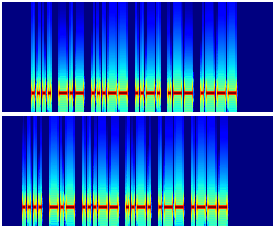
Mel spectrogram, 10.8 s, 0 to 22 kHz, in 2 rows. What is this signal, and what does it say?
Morse code, heard as a keyed tone, about 22 wpm, 700 Hz. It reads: HK3FWJ HK3FWJ
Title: DXCC-100 Call Signs - 6 Characters - Repeated 2x - 22wpm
